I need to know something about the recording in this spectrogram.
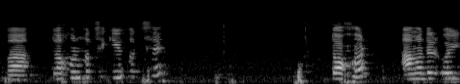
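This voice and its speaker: Woman lecturer, high-pitched, patient, repeats examples, checks in often, light hiss behind. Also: slow pace, a bit bright, muffled recording. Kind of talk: exam-prep lecture.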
